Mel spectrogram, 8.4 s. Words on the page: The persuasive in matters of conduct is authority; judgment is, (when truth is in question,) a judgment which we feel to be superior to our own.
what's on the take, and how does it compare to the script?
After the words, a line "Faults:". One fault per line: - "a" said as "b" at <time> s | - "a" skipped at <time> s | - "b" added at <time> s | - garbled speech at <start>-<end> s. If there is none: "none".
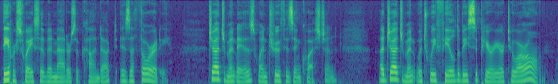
The persuasive in matters of conduct is authority; judgment is, (when truth is in question,) a judgment which we feel to be superior to our own.
Faults:
none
